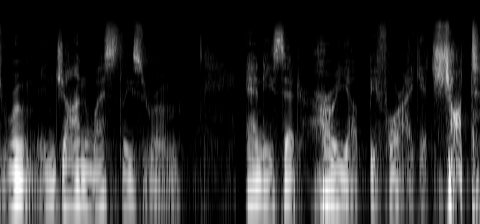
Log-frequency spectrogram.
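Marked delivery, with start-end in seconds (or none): 3.1-4.8 put-on speaking in a British accent. Retelling what a man said while leading them into a room: imitating a British accent. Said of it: "in his British accent".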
